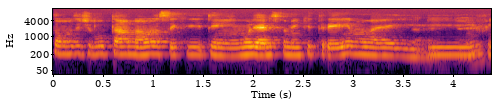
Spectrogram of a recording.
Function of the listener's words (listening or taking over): listening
